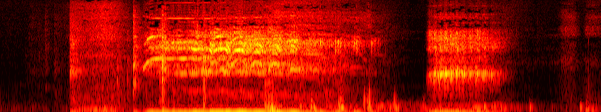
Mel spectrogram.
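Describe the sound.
A horse gives a loud whinny, a long wavering neigh followed by a shorter second burst, with soft snorting and thumping hoof sounds underneath.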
